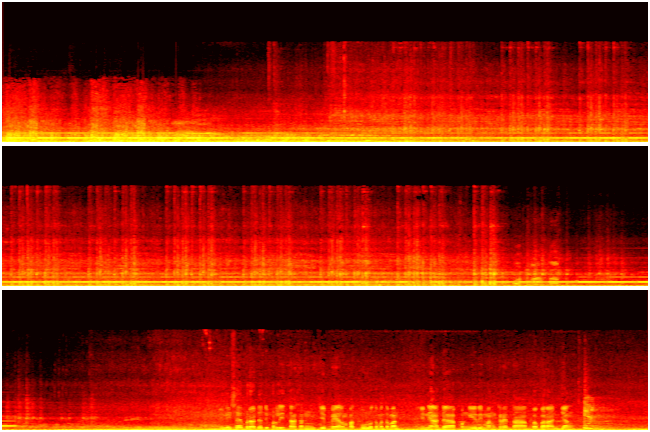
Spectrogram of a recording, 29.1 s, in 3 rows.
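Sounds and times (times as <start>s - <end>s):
low rumble: 0.0s - 8.6s
level-crossing warning tone: 0.0s - 21.4s, 28.1s - 29.0s
train wheels clattering over rails: 0.0s - 22.0s.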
